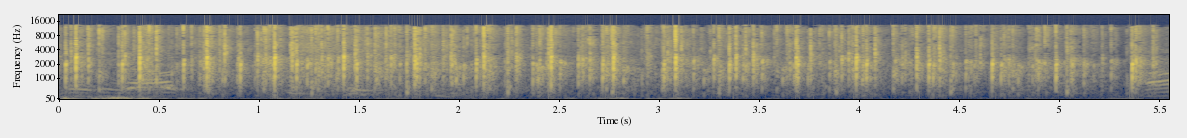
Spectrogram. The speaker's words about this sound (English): So give everybody applause. Woo!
